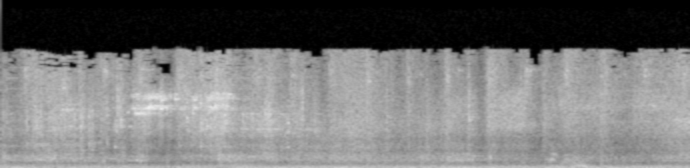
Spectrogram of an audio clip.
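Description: Action-film soundtrack: a loud, dense rumble of tank sound effects mixed with music.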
